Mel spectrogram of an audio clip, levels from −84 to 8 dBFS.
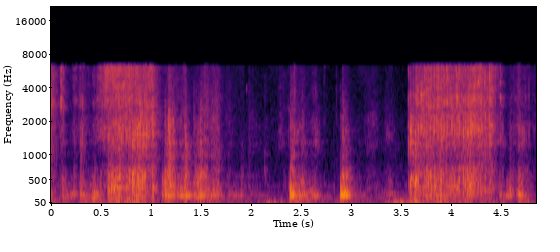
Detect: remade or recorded recorded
